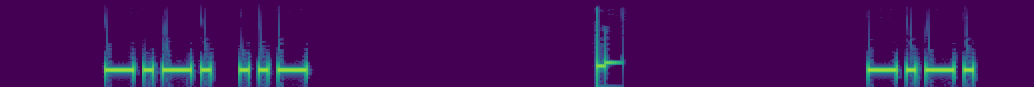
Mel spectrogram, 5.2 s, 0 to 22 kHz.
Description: Morse code, heard as a keyed tone, about 25 wpm, 700 Hz. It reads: CU C
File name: Top 90 QSO Elements - 8x Character Spacing - 25wpm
